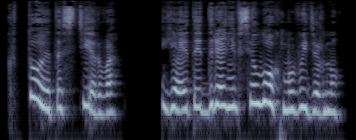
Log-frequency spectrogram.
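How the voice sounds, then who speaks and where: A woman voicing a capricious, clingy young woman in an audiobook, with a pouty, whiny, shrill manner. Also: normal speed, a little mellow, lightly acted. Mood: shrill, angry. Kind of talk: audiobook character voice.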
